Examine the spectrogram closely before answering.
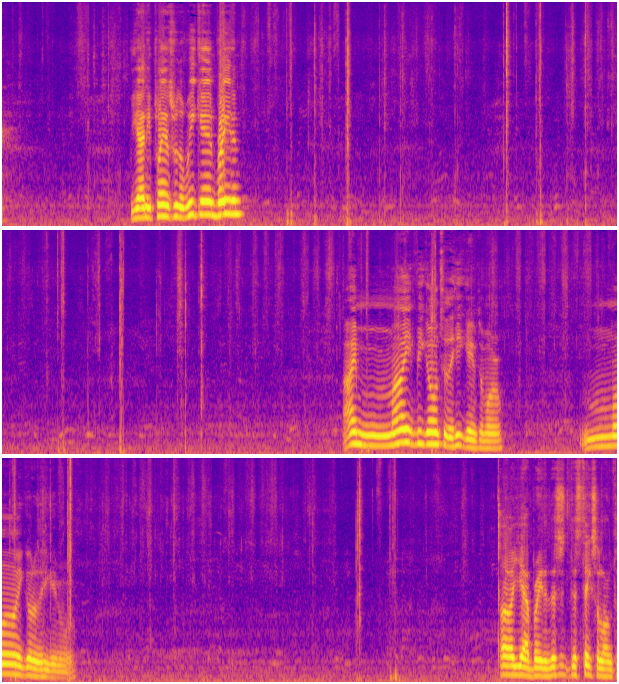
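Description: Playing cards slide and flick softly as they are sorted by hand.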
